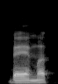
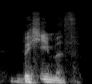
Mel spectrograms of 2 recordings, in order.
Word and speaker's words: Behemoth: Bmut. Behemoth. Behemoth. Yeah. Sorry, I'm pronouncing it wrong.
